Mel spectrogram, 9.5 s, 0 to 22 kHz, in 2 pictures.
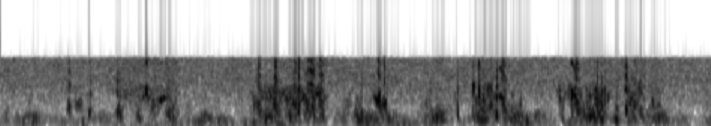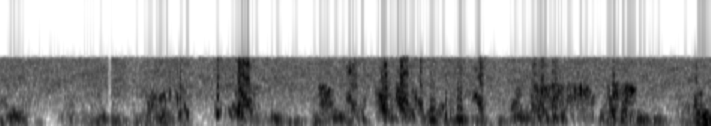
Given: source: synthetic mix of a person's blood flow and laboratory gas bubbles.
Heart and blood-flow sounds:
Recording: Doppler ultrasound of blood flow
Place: precordium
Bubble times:
0.43-0.63 s: bubbles
0.74-1.19 s: bubbles
1.65-2.20 s: bubbles
2.34-2.63 s: bubbles
2.84-2.98 s: bubbles
3.01-3.50 s: bubbles
3.69-4.43 s: bubbles
5.67-6.03 s: bubbles
6.14-6.46 s: bubbles
6.85-6.95 s: bubbles
7.04-7.98 s: bubbles
8.24-8.73 s: bubbles
8.77-8.99 s: bubbles
9.28-9.49 s: bubbles
From the record:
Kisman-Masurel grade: 332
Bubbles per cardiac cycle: rolling drumbeat, 9 or more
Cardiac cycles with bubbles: 50 to 99%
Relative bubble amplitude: moderate (0.250 to 0.450)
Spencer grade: 3 (all of the cardiac periods contain showers or single bubble signals, but not dominating or overriding the cardiac motion signals)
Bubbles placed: anywhere in the cardiac cycle

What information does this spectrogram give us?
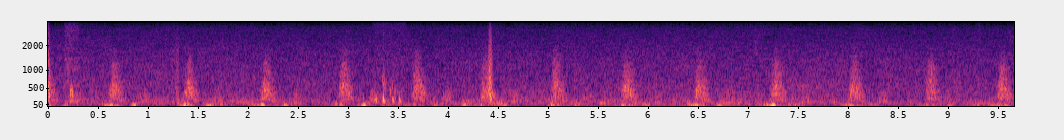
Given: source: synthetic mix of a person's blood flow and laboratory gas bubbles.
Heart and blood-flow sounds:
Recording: Doppler ultrasound of blood flow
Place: subclavian vein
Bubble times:
0.15-0.31 s: bubbles
3.23-3.57 s: bubbles
9.64-9.67 s: bubbles
From the record:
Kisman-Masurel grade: 123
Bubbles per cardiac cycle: 1 to 2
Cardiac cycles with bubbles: 10 to 50%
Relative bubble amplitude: loud (0.450 to 0.775)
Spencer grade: 2 (many but less than half of the cardiac periods contain bubble signals, singularly or in groups)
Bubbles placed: anywhere in the cardiac cycle

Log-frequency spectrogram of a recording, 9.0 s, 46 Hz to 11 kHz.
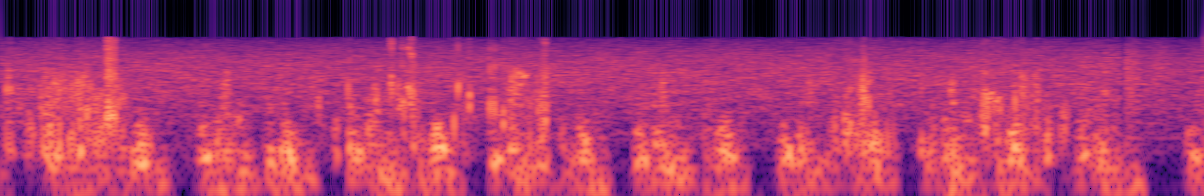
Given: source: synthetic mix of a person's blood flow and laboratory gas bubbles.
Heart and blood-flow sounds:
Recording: Doppler ultrasound of blood flow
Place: precordium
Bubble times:
0.02-0.98 s: bubbles
2.36-2.42 s: bubbles
2.49-2.68 s: bubbles
2.92-3.17 s: bubbles
3.36-3.56 s: bubbles
3.64-4.14 s: bubbles
6.21-6.76 s: bubbles
6.89-6.96 s: bubbles
7.27-8.03 s: bubbles
From the record:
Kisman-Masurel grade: 332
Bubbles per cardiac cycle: rolling drumbeat, 9 or more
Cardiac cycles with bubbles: 50 to 99%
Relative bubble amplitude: moderate (0.250 to 0.450)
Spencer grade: 3 (all of the cardiac periods contain showers or single bubble signals, but not dominating or overriding the cardiac motion signals)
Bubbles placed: only in the low amplitude regions of the cardiac cycle

